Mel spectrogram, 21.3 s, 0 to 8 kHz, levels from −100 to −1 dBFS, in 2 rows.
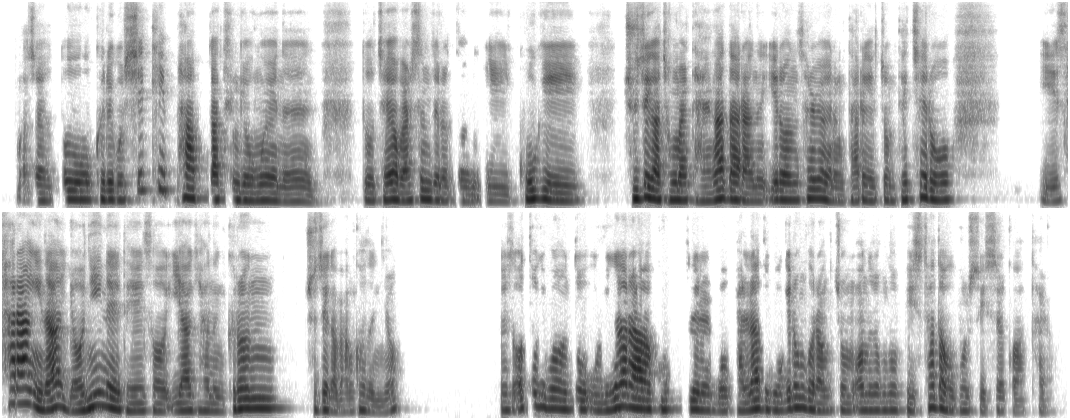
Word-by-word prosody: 맞아요. 110 Hz, -1 st, -8 dB
또 125 Hz, -2 st, +1 dB
그리고 130 Hz, -1 st, -1 dB
시티팝 160 Hz, -, -1 dB
같은 125 Hz, -1 st, 0 dB
경우에는 110 Hz, -4 st, -2 dB, 0.4 s
또 115 Hz, -1 st, -6 dB
제가 125 Hz, +3 st, +3 dB
말씀드렸던 110 Hz, -3 st, -3 dB
"이 105 Hz, -2 st, -11 dB
곡의 115 Hz, -5 st, +1 dB, 0.4 s
주제가 140 Hz, -2 st, +5 dB
정말 125 Hz, -1 st, +2 dB
다양하다."라는 115 Hz, -2 st, +2 dB
이런 125 Hz, -2 st, +2 dB
설명이랑 125 Hz, -6 st, 0 dB
다르게 110 Hz, +2 st, -5 dB
좀 110 Hz, 0 st, -9 dB
대체로 125 Hz, 0 st, 0 dB, 0.8 s
이 105 Hz, 0 st, -11 dB
사랑이나 170 Hz, -, +5 dB
연인에 140 Hz, -, +3 dB
대해서 110 Hz, -2 st, -5 dB
이야기하는 110 Hz, -2 st, -4 dB
그런 145 Hz, +4 st, +2 dB, 0.3 s
주제가 125 Hz, -4 st, -4 dB
많거든요. 95 Hz, +5 st, -8 dB, 1.0 s
그래서 120 Hz, +1 st, -7 dB
어떻게 170 Hz, +2 st, -3 dB
보면 140 Hz, -3 st, +1 dB
또 135 Hz, -1 st, -1 dB
우리나라 135 Hz, +4 st, +5 dB
곡들 130 Hz, -1 st, -3 dB
뭐 105 Hz, -1 st, -7 dB
발라드 130 Hz, +5 st, +1 dB
곡 120 Hz, 0 st, -6 dB
이런 155 Hz, +2 st, +1 dB
거랑 110 Hz, -5 st, -2 dB
좀 115 Hz, -2 st, -7 dB
어느 120 Hz, +1 st, -2 dB
정도 120 Hz, 0 st, -6 dB
비슷하다고 130 Hz, 0 st, -2 dB
볼 110 Hz, 0 st, -9 dB
수 110 Hz, -3 st, -14 dB
있을 100 Hz, +2 st, -12 dB
것 -, -, -10 dB
같아요. 95 Hz, -1 st, -20 dB
120 Hz, 330 characters per minute, -24 LUFS, 110-135 Hz, 1.0 s, 주제가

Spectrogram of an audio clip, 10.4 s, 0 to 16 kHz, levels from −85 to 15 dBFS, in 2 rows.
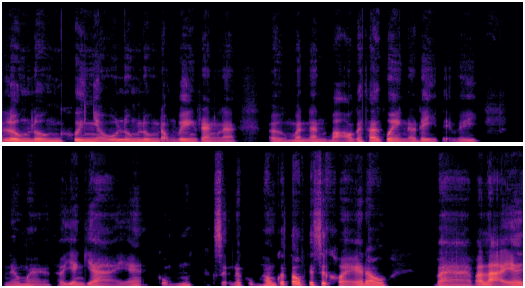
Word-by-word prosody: luôn 140 Hz, +5 st, +4 dB
luôn 145 Hz, 0 st, +1 dB
khuyên 140 Hz, -1 st, +1 dB
nhủ, 115 Hz, +1 st, -1 dB
luôn 150 Hz, -3 st, +1 dB
luôn 135 Hz, -1 st, 0 dB
động 115 Hz, -2 st, -5 dB
viên 125 Hz, 0 st, +1 dB
rằng 105 Hz, -5 st, -1 dB
là, 95 Hz, -1 st, -5 dB, 0.3 s
ừ, 105 Hz, -2 st, -5 dB
mình 100 Hz, 0 st, -4 dB
nên 115 Hz, -1 st, -4 dB
bỏ -, -, -2 dB
cái 135 Hz, 0 st, -3 dB
thói 140 Hz, +1 st, +4 dB
quen 120 Hz, -4 st, +2 dB
đó 135 Hz, -, -5 dB
đi, 115 Hz, -3 st, -2 dB
tại -, -, -15 dB
vì 100 Hz, -2 st, -9 dB, 0.5 s
nếu 120 Hz, +3 st, -9 dB
mà 125 Hz, -10 st, -6 dB
thời 105 Hz, -1 st, -6 dB
gian 110 Hz, +1 st, -1 dB
dài 95 Hz, -3 st, -1 dB
á, 145 Hz, +5 st, -4 dB, 0.2 s
cũng 140 Hz, +7 st, -8 dB, 0.2 s
sự -, -, -4 dB
nó 145 Hz, -, -4 dB
cũng 145 Hz, -, -16 dB
hông 155 Hz, +1 st, +1 dB
có 170 Hz, -, +2 dB
tốt 190 Hz, +2 st, +8 dB
cho 140 Hz, -, +3 dB
sức 175 Hz, +5 st, +4 dB
khỏe 95 Hz, +11 st, +1 dB
đâu. 150 Hz, -3 st, +5 dB, 0.5 s
Và 100 Hz, -5 st, 0 dB
vả 110 Hz, -, +6 dB
lại 130 Hz, +2 st, +7 dB
á 165 Hz, +2 st, +4 dB
125 Hz, 240 wpm, -26 LUFS, 105-145 Hz, 0.5 s, tốt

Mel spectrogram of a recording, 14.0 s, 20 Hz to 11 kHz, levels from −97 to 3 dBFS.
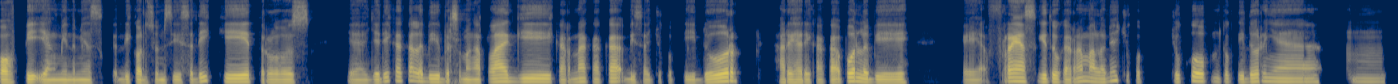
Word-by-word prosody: kopi 115 Hz, +2 st, +3 dB
yang 105 Hz, -1 st, +1 dB
minumnya 105 Hz, 0 st, -1 dB
s -, -, -15 dB
dikonsumsi 105 Hz, 0 st, -4 dB
sedikit, 130 Hz, -2 st, +2 dB
terus 110 Hz, 0 st, -2 dB, 0.4 s
ya 105 Hz, 0 st, -5 dB
jadi 110 Hz, +8 st, -2 dB
Kakak 165 Hz, 0 st, 0 dB
lebih 125 Hz, -2 st, +1 dB
bersemangat 110 Hz, -1 st, -2 dB
lagi 130 Hz, -1 st, +4 dB
karena 115 Hz, +6 st, -2 dB
Kakak 120 Hz, +4 st, 0 dB
bisa 110 Hz, -1 st, -6 dB
cukup 120 Hz, -, -19 dB
tidur, 115 Hz, +8 st, +5 dB, 0.4 s
hari-hari 110 Hz, -1 st, -1 dB
Kakak 105 Hz, +1 st, -1 dB
pun 155 Hz, -1 st, +6 dB
lebih 115 Hz, -1 st, +1 dB, 0.6 s
kayak 105 Hz, 0 st, -7 dB
fresh 150 Hz, -1 st, +4 dB
gitu. 130 Hz, -1 st, +2 dB
Karena 115 Hz, +6 st, -1 dB
malamnya 135 Hz, +3 st, -1 dB
cukup 125 Hz, -, -13 dB, 0.3 s
cukup 150 Hz, +3 st, +2 dB
untuk 130 Hz, -1 st, -9 dB
tidurnya. 130 Hz, 0 st, -1 dB, 0.4 s
Mmm. 130 Hz, -1 st, -10 dB
120 Hz, 135 wpm, -22 LUFS, 110-135 Hz, 0.6 s, pun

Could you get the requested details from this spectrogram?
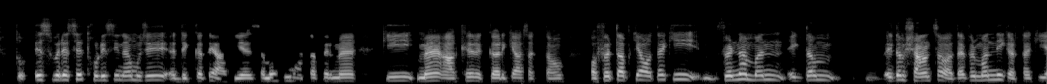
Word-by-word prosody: तो 410 Hz, 0 st, -6 dB
इस 425 Hz, +1 st, +4 dB
वजह 435 Hz, +1 st, +6 dB
से 460 Hz, -, +7 dB
थोड़ी-सी 400 Hz, -, 0 dB
ना, 200 Hz, -1 st, -1 dB
मुझे 395 Hz, -, -1 dB, 0.2 s
दिक्कतें -, -, -1 dB
आती 145 Hz, -, -2 dB
हैं, 145 Hz, -, +2 dB
समझ 150 Hz, +2 st, 0 dB
नहीं 170 Hz, -2 st, -8 dB
आता, 155 Hz, +2 st, -6 dB
फिर 160 Hz, -2 st, -1 dB
मैं, 160 Hz, 0 st, +3 dB, 0.3 s
कि 345 Hz, -1 st, -3 dB
मैं 180 Hz, -, +6 dB
आखिर 170 Hz, +3 st, -2 dB
कर 155 Hz, 0 st, +3 dB
क्या 155 Hz, +2 st, -1 dB
सकता 140 Hz, -, -9 dB
हूँ? 140 Hz, +1 st, -6 dB, 0.3 s
और 145 Hz, -, +2 dB
फिर 190 Hz, +6 st, +2 dB
तब 200 Hz, -1 st, +6 dB
क्या 210 Hz, -, +1 dB
होता 200 Hz, +2 st, 0 dB
है 225 Hz, -, +2 dB
कि 275 Hz, +6 st, -4 dB
फिर 200 Hz, -, +5 dB
ना, 240 Hz, +2 st, +5 dB
मन 215 Hz, 0 st, -2 dB
एकदम 210 Hz, -11 st, -2 dB, 0.6 s
एकदम 210 Hz, -, +3 dB
शांत-सा 185 Hz, +1 st, +3 dB
हो -, -, +2 dB
जाता 155 Hz, -, 0 dB
है, -, -, -4 dB
फिर 195 Hz, -, -2 dB
मन 205 Hz, +2 st, 0 dB
नहीं 225 Hz, +1 st, +1 dB
करता 150 Hz, -, -2 dB
कि 155 Hz, +2 st, -5 dB
205 Hz, 245 wpm, -25 LUFS, -, 0.6 s, से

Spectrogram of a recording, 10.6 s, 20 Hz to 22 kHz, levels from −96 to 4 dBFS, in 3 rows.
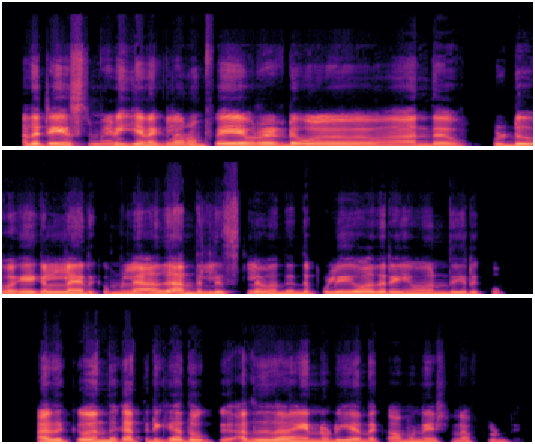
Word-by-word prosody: அந்த 250 Hz, 0 st, +6 dB
டேஸ்ட்டுமே 320 Hz, +8 st, +3 dB, 0.2 s
எனக்கெல்லாம் 275 Hz, +6 st, 0 dB
ரொம்ப, 230 Hz, -3 st, -6 dB
ஃபேவரெட் 280 Hz, +1 st, +5 dB
ஒ -, -, +2 dB, 0.7 s
அந்த 195 Hz, 0 st, -3 dB, 0.3 s
ஃபுட்டு 230 Hz, 0 st, 0 dB
வகைகள்லாம் 215 Hz, +1 st, +2 dB
இருக்கும்ல்ல, 200 Hz, +2 st, -4 dB
அது 275 Hz, -, +1 dB
அந்த 225 Hz, 0 st, -2 dB
லிஸ்ட்ல 240 Hz, +2 st, -4 dB
வந்து 260 Hz, +4 st, -5 dB
இந்த 225 Hz, -2 st, -5 dB
புளியோதரையும் 230 Hz, -2 st, -1 dB
வந்து 205 Hz, +1 st, -5 dB
இருக்கும். 195 Hz, +1 st, -12 dB, 0.5 s
அதுக்கு 250 Hz, 0 st, 0 dB
வந்து 250 Hz, +5 st, 0 dB
கத்திரிக்கா 260 Hz, +2 st, 0 dB
தொக்கு. 205 Hz, -2 st, -5 dB
அதுதான் 215 Hz, +5 st, +1 dB
என்னுடைய 210 Hz, 0 st, -3 dB
அந்த 200 Hz, -, -4 dB
காம்பினேஷன் 200 Hz, -1 st, -6 dB
ஆஃப் 185 Hz, -, -22 dB
ஃபுட். 185 Hz, 0 st, -15 dB
225 Hz, 160 wpm, -23 LUFS, 205-255 Hz, 0.7 s, அந்த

